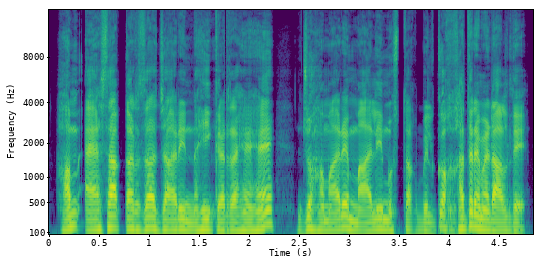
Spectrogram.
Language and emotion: Urdu, angry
